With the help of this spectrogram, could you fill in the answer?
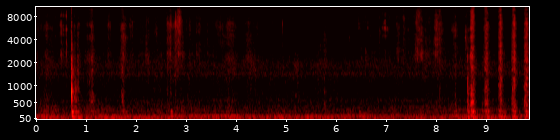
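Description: A small plastic shovel held in the fingers scrapes and cuts through packed kinetic sand filling a small plastic toy chest. Soft, low scraping and crumbling runs throughout at a quiet level, with a sharp click early on and a cluster of bright, crisp ticks near the end.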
